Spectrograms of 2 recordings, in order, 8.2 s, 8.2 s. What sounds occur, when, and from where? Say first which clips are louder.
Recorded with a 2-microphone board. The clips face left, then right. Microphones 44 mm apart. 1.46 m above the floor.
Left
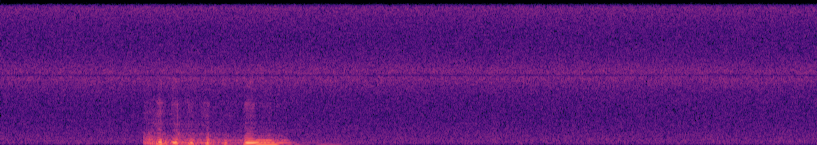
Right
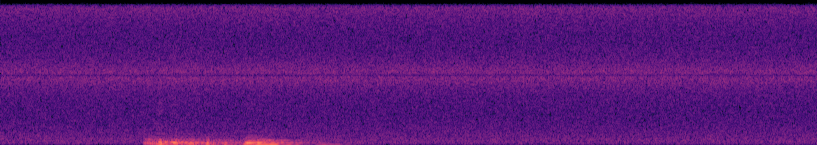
1.4 s laughter: left 5 dB; 55° left (ahead or behind), 1.4 m; by 2.9 s 80° left, 0.8 m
